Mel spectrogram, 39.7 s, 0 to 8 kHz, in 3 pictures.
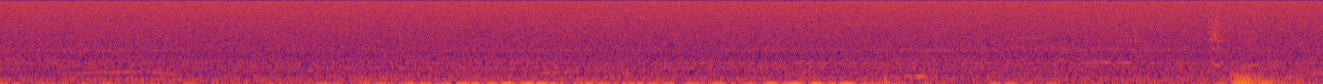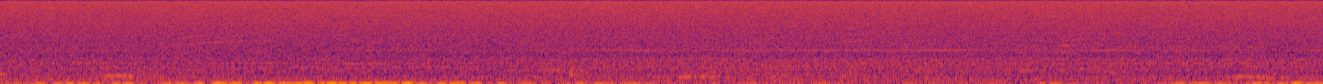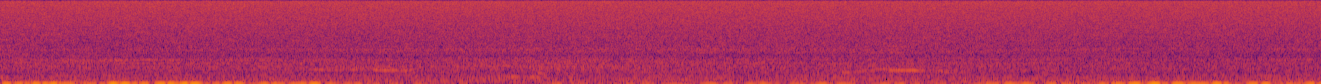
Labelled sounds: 15.2	15.5	humpback whale, 1.7 to 1.8 kHz

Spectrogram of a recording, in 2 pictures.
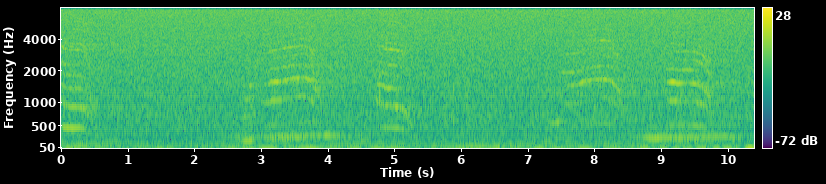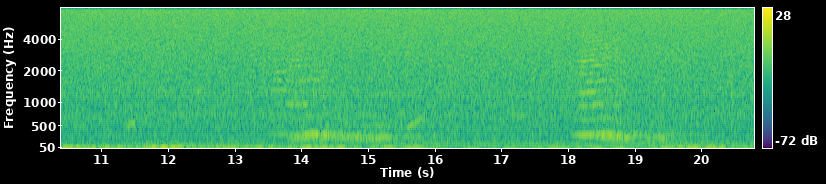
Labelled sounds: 0.0	0.5	humpback whale, 0.80 to 3.3 kHz
3.0	3.8	humpback whale, 0.93 to 3.5 kHz
4.7	5.3	humpback whale, 0.80 to 3.3 kHz
7.5	8.4	humpback whale, 1.2 to 4.0 kHz
9.1	9.8	humpback whale, 0.96 to 3.2 kHz
13.5	13.8	humpback whale, 1.2 to 1.3 kHz
18.1	18.6	humpback whale, 1.2 to 2.6 kHz

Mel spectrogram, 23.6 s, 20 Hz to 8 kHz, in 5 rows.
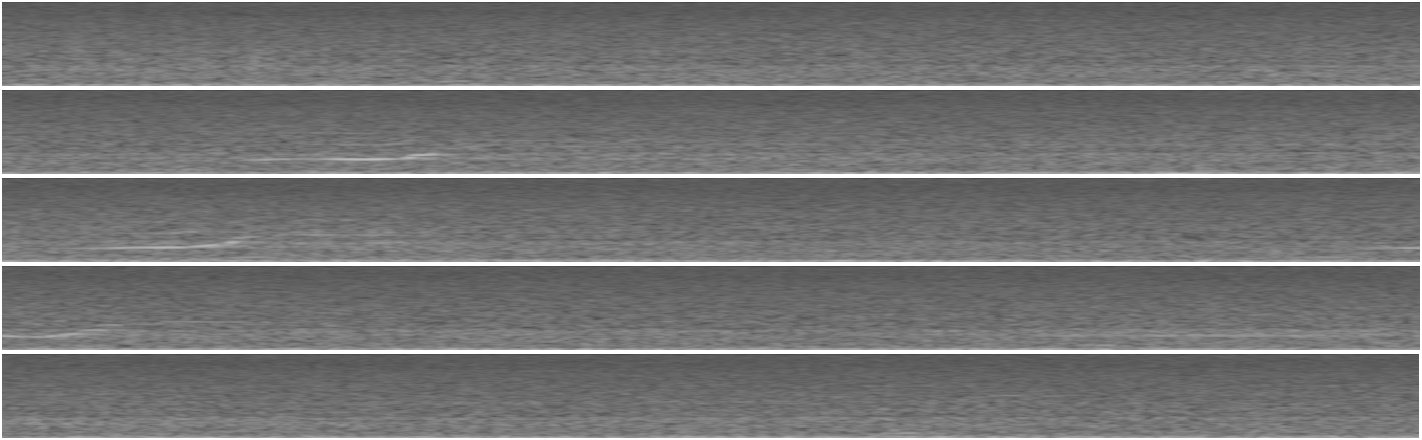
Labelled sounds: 14.6	14.9	humpback whale, 0.93 to 1.1 kHz

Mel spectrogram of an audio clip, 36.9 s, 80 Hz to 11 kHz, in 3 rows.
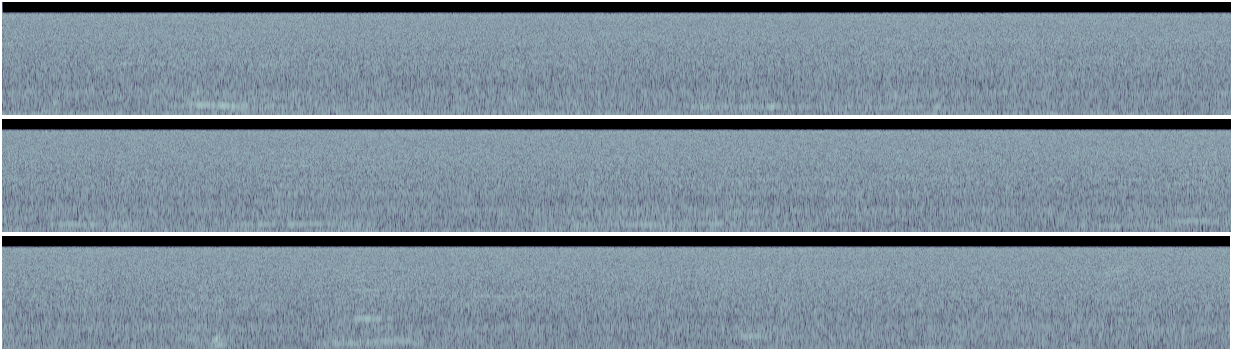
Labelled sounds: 28.1	28.4	humpback whale, 0.86 to 1.0 kHz

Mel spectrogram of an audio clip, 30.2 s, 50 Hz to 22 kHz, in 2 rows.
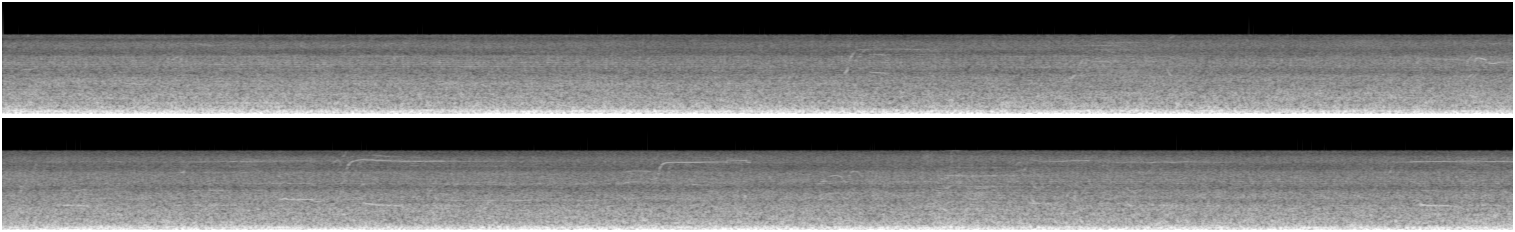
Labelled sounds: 8.3	9.3	killer whale, southern resident, 1.9 to 4.9 kHz
18.4	19.6	killer whale, southern resident, 4.1 to 6.9 kHz
21.3	22.6	killer whale, southern resident, 2.9 to 6.1 kHz
24.4	25.1	killer whale, southern resident, 0.94 to 4.0 kHz

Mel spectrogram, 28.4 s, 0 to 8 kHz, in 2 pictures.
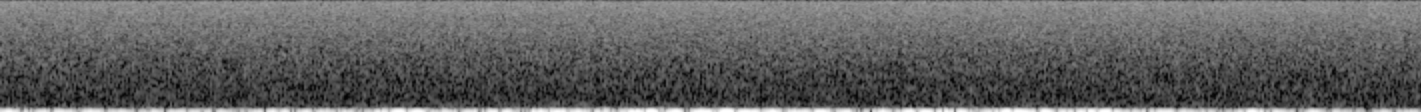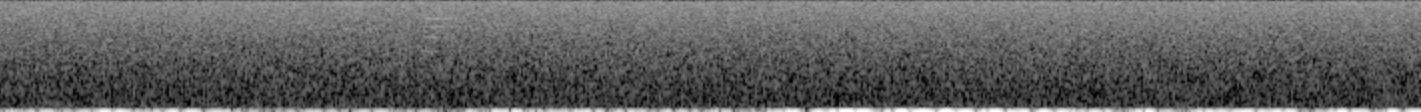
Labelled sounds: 18.4	18.9	killer whale, northern resident, G clan, 3.7 to 4.8 kHz

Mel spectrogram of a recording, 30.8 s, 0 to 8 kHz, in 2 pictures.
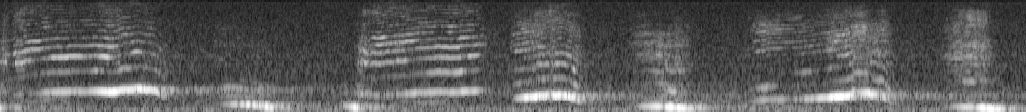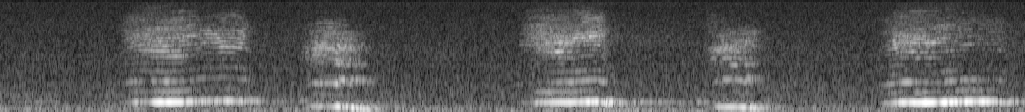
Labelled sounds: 0.0	2.4	humpback whale, 0.93 to 7.1 kHz
3.6	3.9	humpback whale, 0.80 to 0.90 kHz
5.3	7.3	humpback whale, 0.93 to 7.0 kHz
7.7	8.8	humpback whale, 0.80 to 4.5 kHz
9.4	10.4	humpback whale, 1.1 to 3.1 kHz
11.2	13.2	humpback whale, 0.80 to 5.4 kHz
14.1	14.8	humpback whale, 1.3 to 5.8 kHz
17.2	19.2	humpback whale, 0.80 to 6.0 kHz
19.9	21.0	humpback whale, 0.80 to 4.3 kHz
23.2	24.6	humpback whale, 0.80 to 5.8 kHz
26.0	26.8	humpback whale, 0.80 to 3.3 kHz
28.6	30.4	humpback whale, 0.80 to 5.8 kHz

